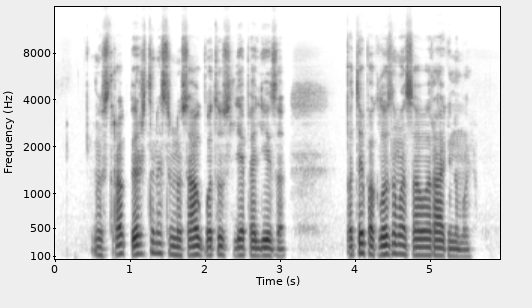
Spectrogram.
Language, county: Lithuanian, Vilnius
